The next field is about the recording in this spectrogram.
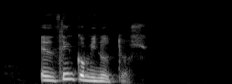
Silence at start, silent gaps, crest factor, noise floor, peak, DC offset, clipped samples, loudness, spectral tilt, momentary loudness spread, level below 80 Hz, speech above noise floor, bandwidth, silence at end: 0.4 s; none; 20 dB; -73 dBFS; -2 dBFS; under 0.1%; under 0.1%; -19 LUFS; -8 dB/octave; 21 LU; -60 dBFS; 54 dB; 11 kHz; 1.05 s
